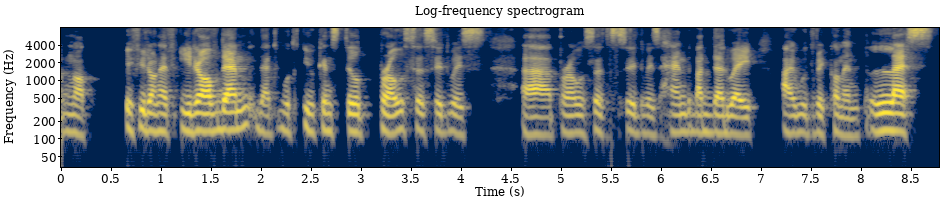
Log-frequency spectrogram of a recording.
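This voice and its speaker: A man's voice: mid-range voice, darkish tone. A man from the Czech Republic with a Czech accent, a chef instructor presenting a live cooking webinar in earnest, loosely phrased non-native English with frequent restarts.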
